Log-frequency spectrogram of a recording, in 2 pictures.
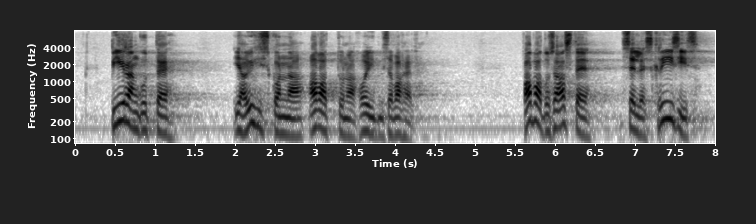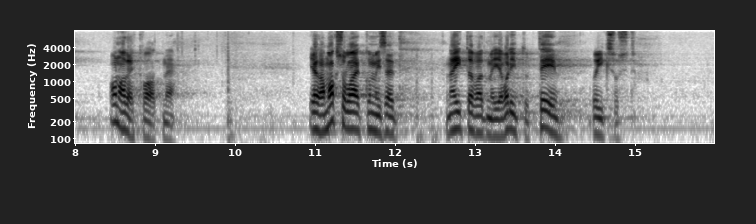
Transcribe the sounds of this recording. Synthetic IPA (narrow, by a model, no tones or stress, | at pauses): piːɾɑŋɡ̥ut̪ːˑe̞ | jɑyɦisko̞nːɑɑvɑt̪ːˑunɑho̞jd̪̥mise̞vɑɦe̞̰l | vɑbɑd̪useɑst̪e̞ | se̞lːe̞skriːsis | o̞nɑd̪e̞kvɑ̰ːt̪ne̞̰ | jɑkɑmɑksulɑekːˑumise̞d̪̥næjt̪ːˑɑvɑd̪me̞je̞vɑlit̪ːˑud̪e̞ːɤ̞jksust̪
